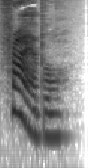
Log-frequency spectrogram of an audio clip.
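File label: "friable", British English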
